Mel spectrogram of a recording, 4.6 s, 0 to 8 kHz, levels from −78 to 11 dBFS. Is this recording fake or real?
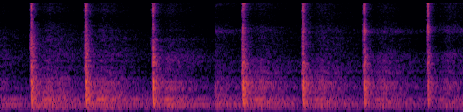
real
